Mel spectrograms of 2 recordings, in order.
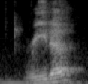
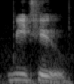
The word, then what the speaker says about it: Ritu: Spell it for me. Ritu, and then Arya, like Arya Stark. Rita. Ritu.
